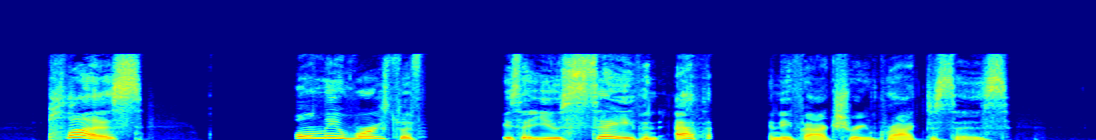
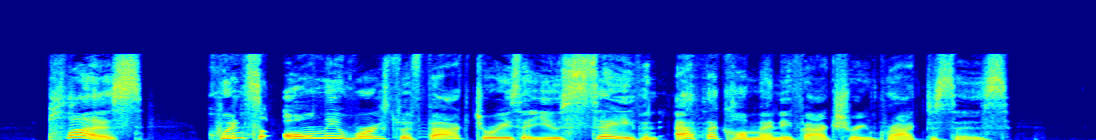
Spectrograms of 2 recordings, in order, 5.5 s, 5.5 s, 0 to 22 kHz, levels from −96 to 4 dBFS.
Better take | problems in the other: second | audio cutting out; at 1 s, at 2 s and at 3.5 s

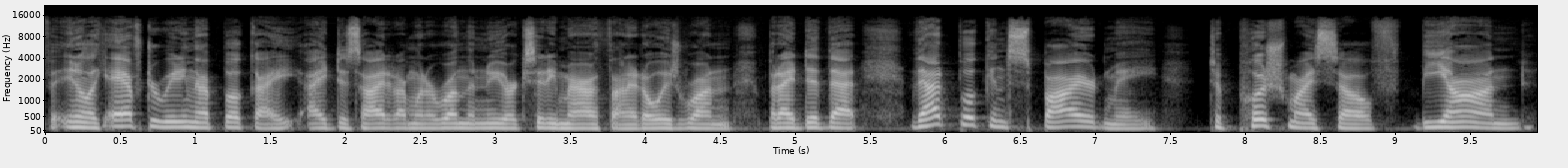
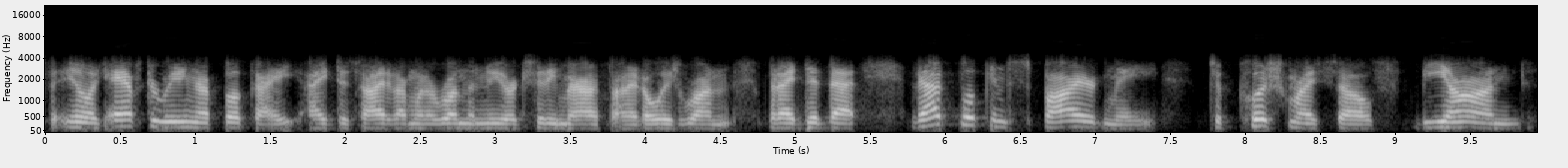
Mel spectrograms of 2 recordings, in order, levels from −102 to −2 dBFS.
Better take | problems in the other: first | phone-call audio; poor line

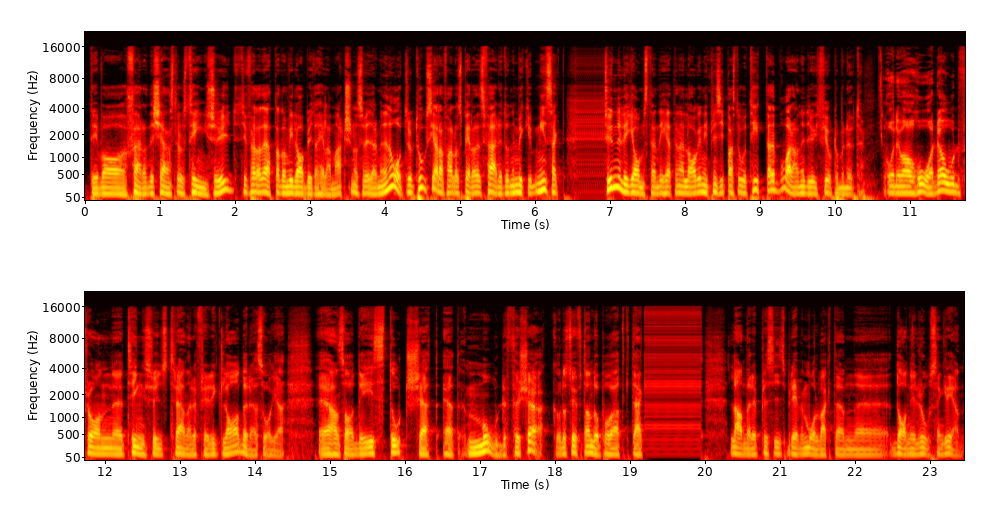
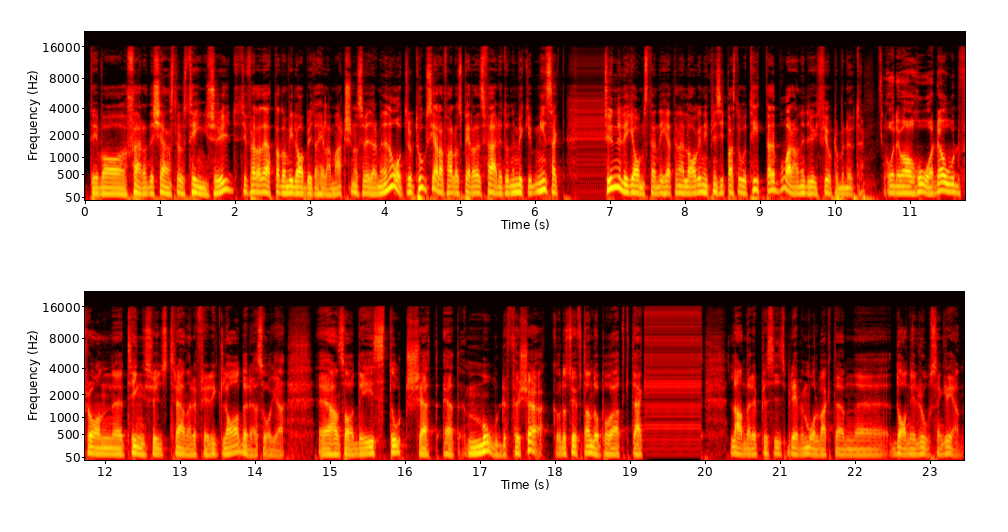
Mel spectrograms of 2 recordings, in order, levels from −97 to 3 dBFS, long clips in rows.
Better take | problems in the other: neither | audio freezing; at 6.5 s and at 19 s for 0.5 s; the same in both

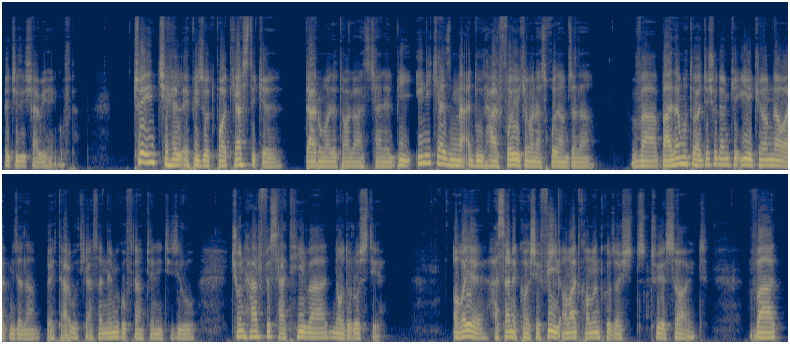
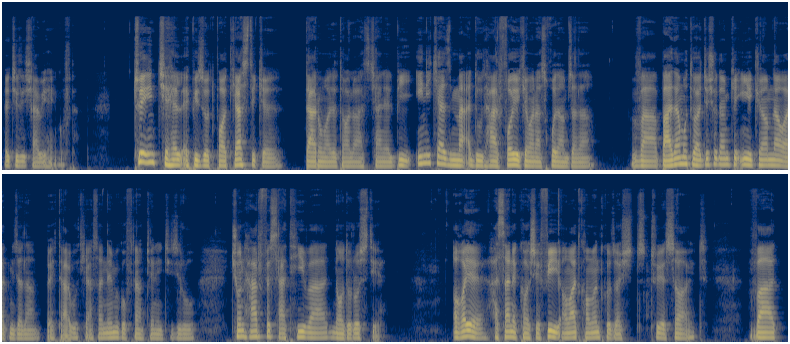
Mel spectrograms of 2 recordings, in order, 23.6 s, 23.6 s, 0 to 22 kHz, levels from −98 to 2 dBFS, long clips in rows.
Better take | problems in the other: second | distortion; slight; 10 dB below the speech

